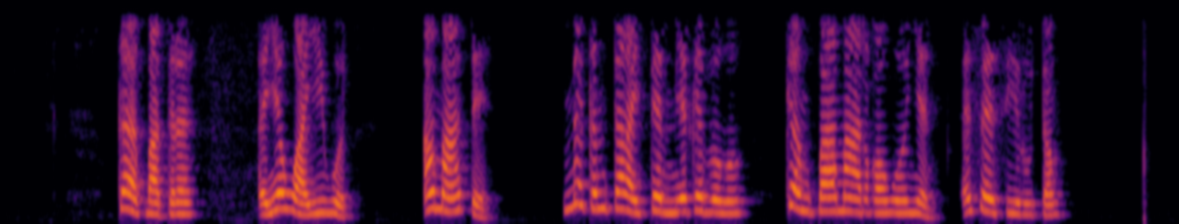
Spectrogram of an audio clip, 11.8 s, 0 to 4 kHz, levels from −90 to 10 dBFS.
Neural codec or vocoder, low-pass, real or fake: none; 3.6 kHz; real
